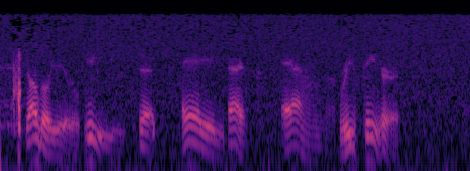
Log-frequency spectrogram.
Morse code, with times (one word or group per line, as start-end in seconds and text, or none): none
